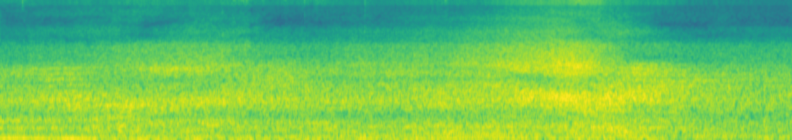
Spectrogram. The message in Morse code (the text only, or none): none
